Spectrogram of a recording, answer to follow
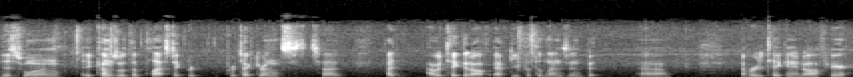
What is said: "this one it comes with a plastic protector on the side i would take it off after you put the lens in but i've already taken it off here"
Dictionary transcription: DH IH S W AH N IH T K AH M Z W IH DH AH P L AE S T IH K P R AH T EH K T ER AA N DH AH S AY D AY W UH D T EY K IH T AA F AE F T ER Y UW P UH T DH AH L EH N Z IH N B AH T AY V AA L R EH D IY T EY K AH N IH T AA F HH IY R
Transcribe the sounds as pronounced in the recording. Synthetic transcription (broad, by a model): DH IH S W AH N IH T K AH M Z W IH DH AH P L AE S T IH K P R AH T EH K T ER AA N DH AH S AY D AY W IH D T EY K IH T AA F AE F T ER Y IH P UH T DH AH L EH N Z IH N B AH T AY V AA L R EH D IY T EY K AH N IH T AA F HH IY R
